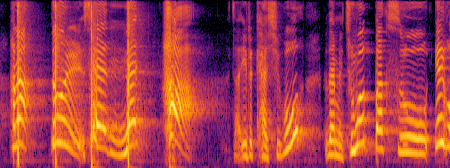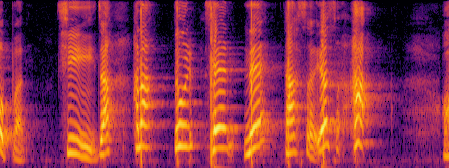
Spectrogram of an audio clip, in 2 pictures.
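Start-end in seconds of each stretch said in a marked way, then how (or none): 0.1-2.4 high, louder count with a shouted finish; calling the count. Real, not acted. 어르신들 박수에 맞춰 크게 외치는 구령. Instructor calls clap count. 7.3-11.2 high, louder count with a shouted finish; calling the count. Real, not acted. 어르신들 박수에 맞춰 크게 외치는 구령. Instructor calls clap count.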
